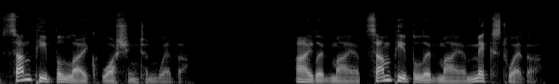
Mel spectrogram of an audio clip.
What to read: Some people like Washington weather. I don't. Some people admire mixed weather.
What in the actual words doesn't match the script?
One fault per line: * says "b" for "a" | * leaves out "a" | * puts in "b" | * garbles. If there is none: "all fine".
* says "admire" for "don't"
